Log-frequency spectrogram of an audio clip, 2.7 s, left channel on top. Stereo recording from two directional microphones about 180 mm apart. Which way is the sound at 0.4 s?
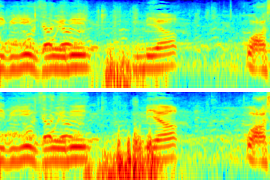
55° right (ahead or behind).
